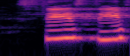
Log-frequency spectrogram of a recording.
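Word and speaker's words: tsetse: वाहक है ये है सीसी फ्लाई, ठीक है। यह सीसी मक्खी के काटने से, ये TSE इसको टी से मत पढ़ेगा, ये टी यहाँ पे साइलेंट होता है, इसको सीसी फ्लाई या सीसी मक्खी कहा जाता है, ठीक।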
